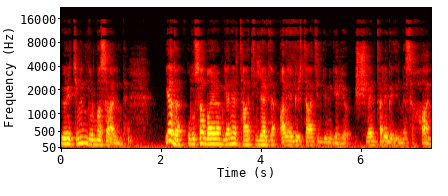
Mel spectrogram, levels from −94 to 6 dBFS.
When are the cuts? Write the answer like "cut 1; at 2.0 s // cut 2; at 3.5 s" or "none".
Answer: none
